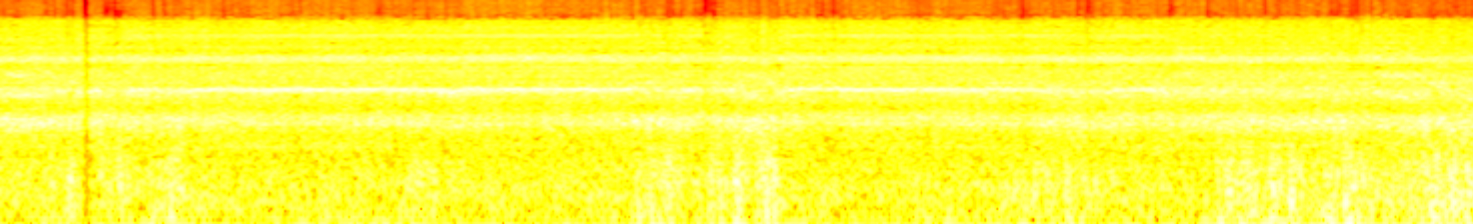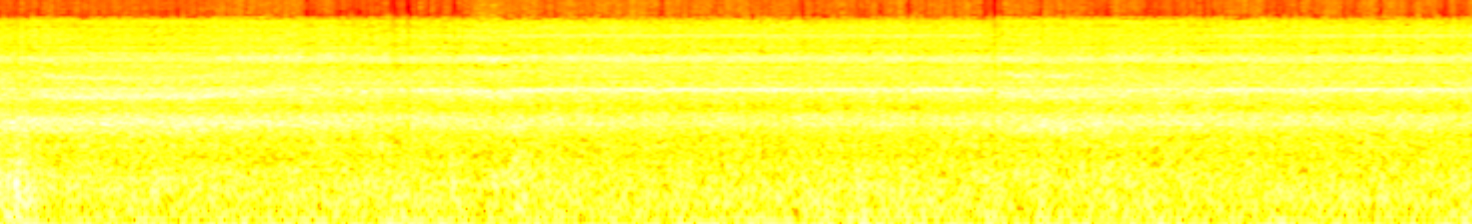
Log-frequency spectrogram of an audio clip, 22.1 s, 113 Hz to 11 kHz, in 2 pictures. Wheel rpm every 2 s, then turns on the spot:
230, 230, 230, 240, 230, 220, 230, 230, 230, 230, 230.
none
